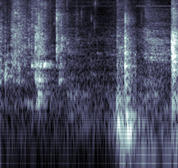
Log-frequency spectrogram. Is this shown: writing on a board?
no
